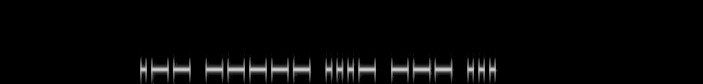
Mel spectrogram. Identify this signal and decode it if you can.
Morse code, heard as a keyed tone, about 22 wpm, 700 Hz. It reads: W0VOS
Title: USA Call Signs - 5 Characters - Repeated 3x - 22wpm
